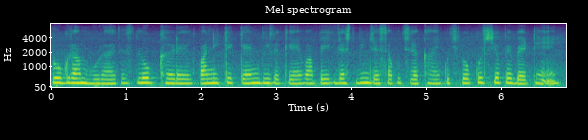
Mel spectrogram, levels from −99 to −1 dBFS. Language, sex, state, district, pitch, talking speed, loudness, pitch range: Hindi, female, Gujarat, Valsad, 210 Hz, 245 wpm, -15 LUFS, 200-220 Hz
